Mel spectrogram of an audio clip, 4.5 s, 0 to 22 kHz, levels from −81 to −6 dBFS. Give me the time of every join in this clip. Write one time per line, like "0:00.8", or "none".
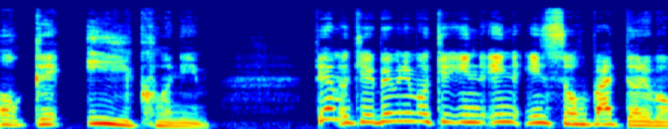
0:02.2
0:03.5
